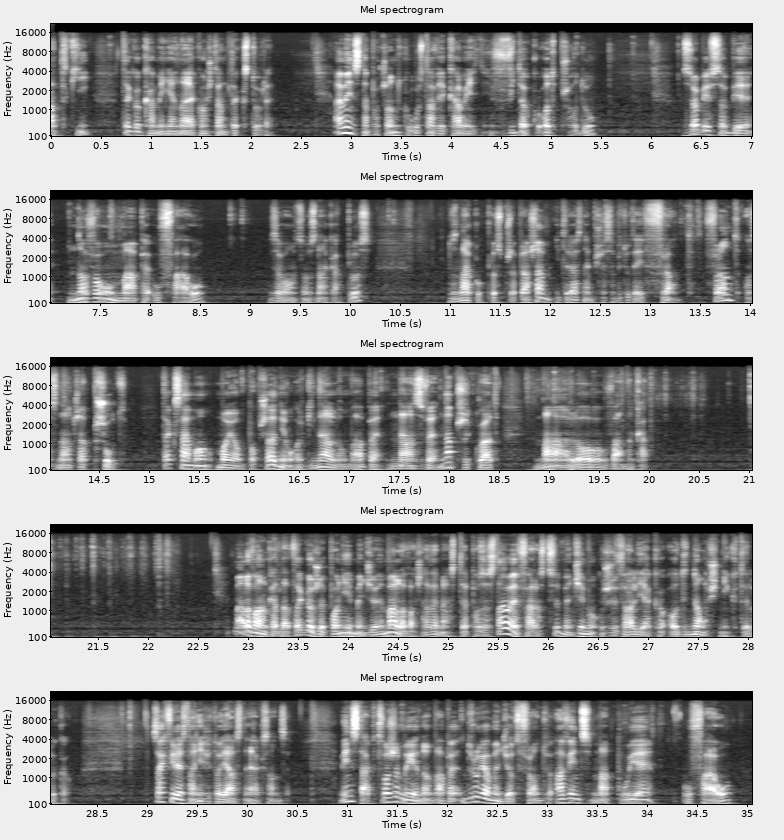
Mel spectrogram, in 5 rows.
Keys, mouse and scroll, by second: 0.5 middle click, 3.6 KP_1, 5.1 shift+middle click, 5.7 shift+middle click, 7.1 shift+middle click, 8.7 click, 15.9 click, 31.4 click.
